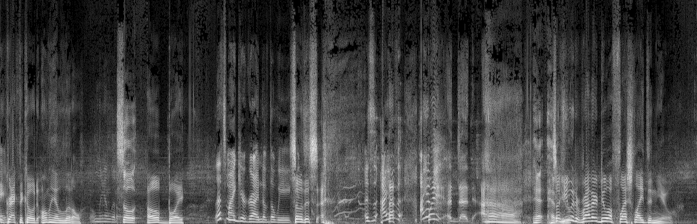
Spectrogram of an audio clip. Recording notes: Recorded during a football game on a Monday night at the Blue in the good old 4-69!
